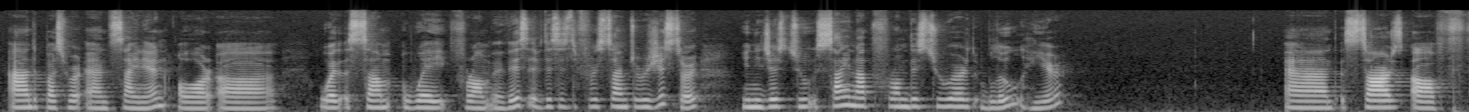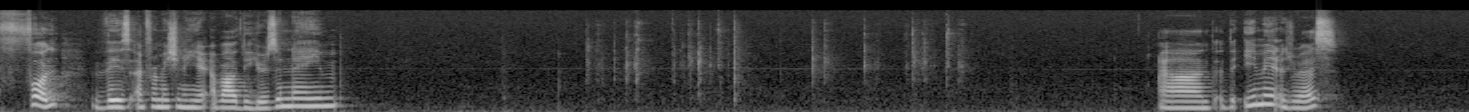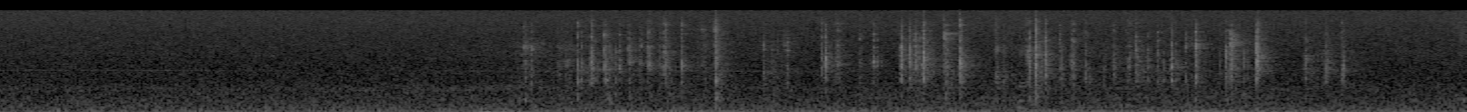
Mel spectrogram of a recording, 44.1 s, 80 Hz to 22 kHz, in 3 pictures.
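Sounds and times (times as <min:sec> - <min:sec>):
steady low hum: 0:00.0 - 0:44.0
keyboard typing: 0:19.7 - 0:22.2, 0:22.8 - 0:24.5, 0:34.6 - 0:43.0.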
